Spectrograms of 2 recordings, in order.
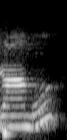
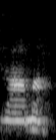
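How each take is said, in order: First: The name ends in an o vowel. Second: The name ends in an a vowel. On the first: The speaker calls it wrong. "So it's not Ramo" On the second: The speaker calls it right. "it's Rama. ... we put a little emphasis at the end"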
